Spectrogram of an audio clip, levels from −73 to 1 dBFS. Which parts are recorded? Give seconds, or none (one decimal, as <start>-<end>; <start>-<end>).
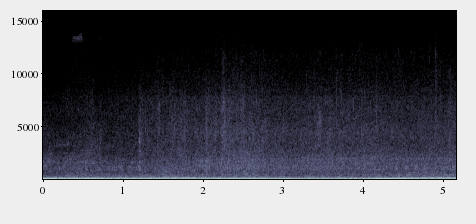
0.5-5.2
